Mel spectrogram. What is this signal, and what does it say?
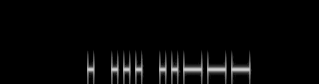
Morse code, heard as a keyed tone, about 20 wpm, 700 Hz. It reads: ES2
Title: Callsign Prefixes for Top 100 DXCC - 20wpm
